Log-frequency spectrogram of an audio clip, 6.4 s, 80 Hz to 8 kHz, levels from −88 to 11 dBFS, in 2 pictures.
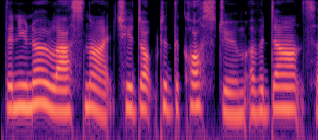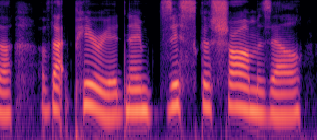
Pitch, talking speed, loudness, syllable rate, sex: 215 Hz, 170 wpm, -18 LUFS, 4.9 syllables/s, female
